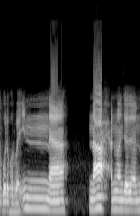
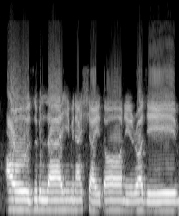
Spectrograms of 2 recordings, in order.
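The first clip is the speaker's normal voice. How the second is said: slow, chanted recitation; Quranic recitation; 5 dB louder, much slower than usual. Shown as a demonstration. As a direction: draw each word out in tajweed style. Teacher recites the opening formula.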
